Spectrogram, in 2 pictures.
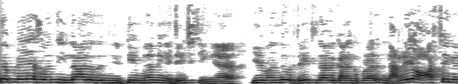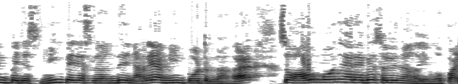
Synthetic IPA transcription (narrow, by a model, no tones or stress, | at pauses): ɐpɭeːjɐɾsʋɐnd̪ɯɪlːaːðɐðɯnʈiːmlãːniːŋɡɐd͡ʒɛjt͡ʃːɪ̥ʈːiːŋɡɐɪðɯʋɐnd̪ɯɔɾɯd͡ʒɛjɪt͡ʃːt̪aːʋekɐnɯk̬ːɐpɐɽaːðɯnɪɾɐjɐaːsʈɾeːljɐnpeːd͡ʒɐɾsmiːnpeːd͡ʒɐɾslɐʋɐnd̪ɯnɪɾɐjaːmiːnpoːʈːɪɾɯnd̪aːŋɡɐ | soːɐʋɯŋɡɐʋɐnd̪ɯnɪɾɐjɐpeːɾsɔlːɪɾɯnd̪aːŋɡɐɪʋɯŋɡɐpɐ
